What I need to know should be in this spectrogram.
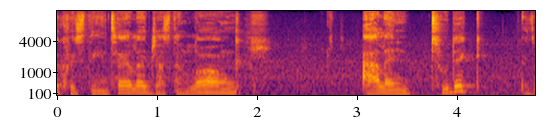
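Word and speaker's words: Tudyk: remember Ben Stiller Christine Taylor Justin Long Alan tudik is how you pronounce it Chris Williams Gary Cole Jason Bateman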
